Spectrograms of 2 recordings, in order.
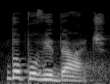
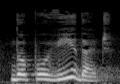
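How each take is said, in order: First: Доповідач with the stress on дач; доповідач pronounced do-po-vi-DACH; stress on last syllable. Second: Доповідач with the stress on ві; Доповідач pronounced do-po-VI-dach; stress on third syllable. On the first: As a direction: save the weight for the final syllable of доповідач. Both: Shown as a demonstration. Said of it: "Слова із подвійним наголосом".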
